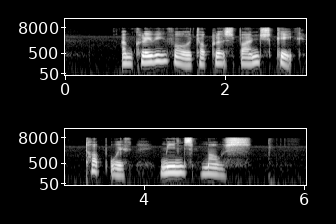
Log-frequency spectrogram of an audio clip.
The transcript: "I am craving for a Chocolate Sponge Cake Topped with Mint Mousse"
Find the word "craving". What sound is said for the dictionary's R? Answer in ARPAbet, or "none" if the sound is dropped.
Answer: L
